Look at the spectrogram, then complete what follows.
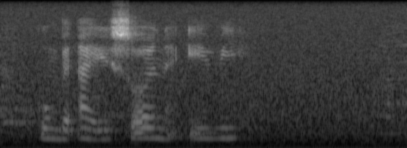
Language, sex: Tsonga, male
